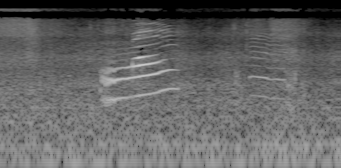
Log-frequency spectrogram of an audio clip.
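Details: Domestic cat meow indoors from a household with a calico mix acting as foster mother and a brown tabby kitten named Lulu: one clear, rising, harmonic meow, then a softer, shorter second meow over low background hum.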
